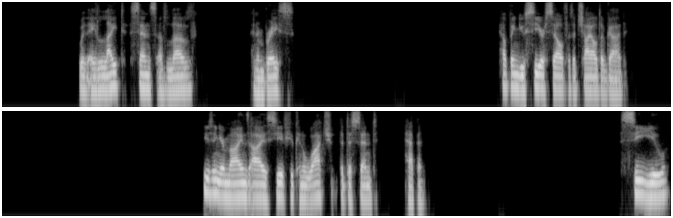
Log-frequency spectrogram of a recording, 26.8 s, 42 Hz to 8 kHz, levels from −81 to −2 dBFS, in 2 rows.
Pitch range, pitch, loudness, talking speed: 95-100 Hz, 100 Hz, -21 LUFS, 70 wpm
